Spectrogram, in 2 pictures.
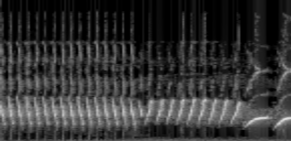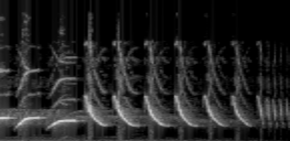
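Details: Young canary in song meant to prompt other canaries to sing: a rapid high rolling trill, then slurred whistled notes and a series of sharp descending sweeps, ending in a brief quick trill, with no background sounds.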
